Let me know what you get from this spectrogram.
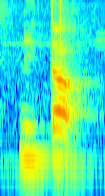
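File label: Santali, female, now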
